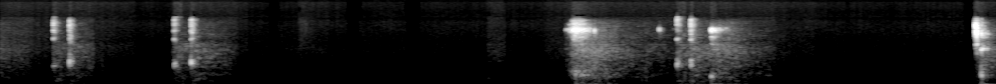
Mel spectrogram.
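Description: Computer keys clicking in small clusters, a pair of quick taps near the start, a single tap, then a denser run of several clicks and a final tap, crisp and close in a quiet room.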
